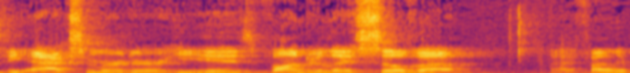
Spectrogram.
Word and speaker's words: Wanderlei Silva: He is Wanderlei Silva. I finally pronounced his name right.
